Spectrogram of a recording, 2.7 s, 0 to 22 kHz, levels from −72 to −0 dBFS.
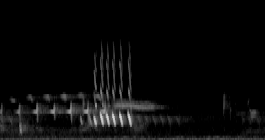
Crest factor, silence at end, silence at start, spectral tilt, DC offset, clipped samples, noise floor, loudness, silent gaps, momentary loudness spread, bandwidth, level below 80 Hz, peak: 20 dB; 1.25 s; 0.15 s; 1 dB/octave; under 0.1%; under 0.1%; -50 dBFS; -19 LUFS; none; 23 LU; 16.5 kHz; -52 dBFS; -8 dBFS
